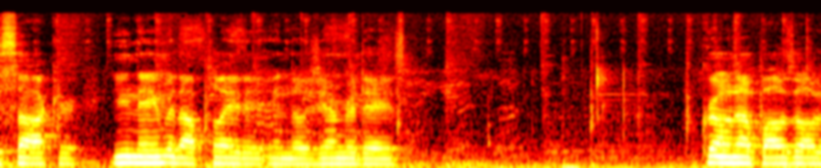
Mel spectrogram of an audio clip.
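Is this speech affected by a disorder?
Yes: ALS; speech affected within last year, voice loss expected, voice banked.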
